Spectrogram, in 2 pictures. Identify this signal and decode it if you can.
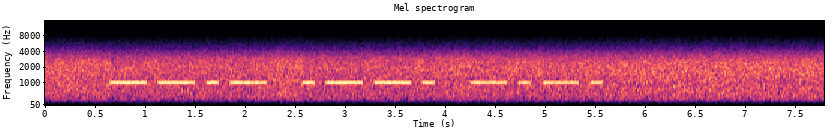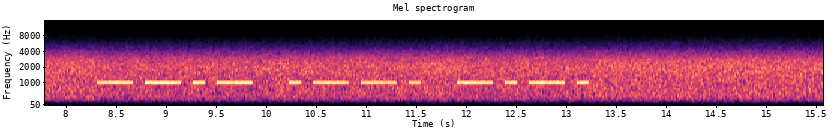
Morse code, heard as a keyed tone, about 10 wpm, 1020 Hz, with heavy radio static. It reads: QPC QPC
